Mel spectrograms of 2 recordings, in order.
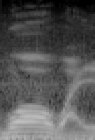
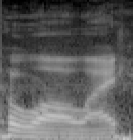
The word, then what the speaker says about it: Huawei: got it yeah yeah huawei is that is that just it's not just how you pronounce it it's actually just huawei is it i'm sure you'll call it hawaii so it's it's actually a lot a lot less syllables than i thought it's just huawei i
